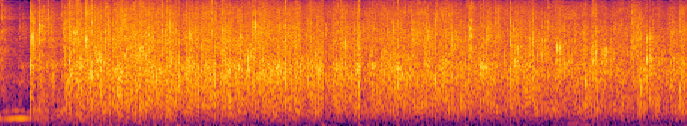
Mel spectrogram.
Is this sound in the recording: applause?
yes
